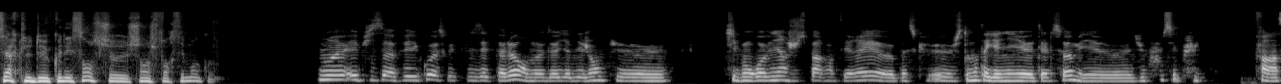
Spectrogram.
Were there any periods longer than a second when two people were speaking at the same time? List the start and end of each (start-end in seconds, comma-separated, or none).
none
